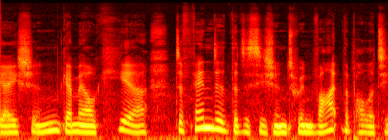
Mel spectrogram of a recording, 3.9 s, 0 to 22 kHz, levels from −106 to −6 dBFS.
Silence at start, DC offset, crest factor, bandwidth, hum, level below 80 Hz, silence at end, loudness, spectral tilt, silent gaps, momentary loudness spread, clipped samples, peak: 0 s; under 0.1%; 14 dB; 15.5 kHz; none; -58 dBFS; 0 s; -32 LUFS; -5.5 dB/octave; none; 11 LU; under 0.1%; -16 dBFS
